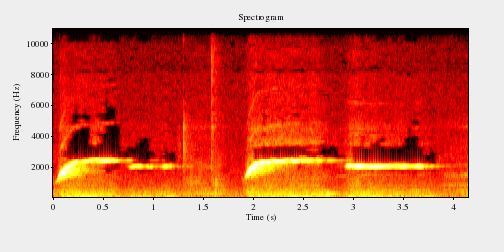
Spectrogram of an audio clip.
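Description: Someone whistles while doing a seated chair exercise, three clear rising-then-steady tones in sequence, close and alone with no talking.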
